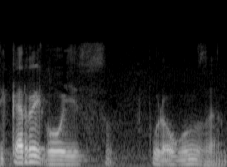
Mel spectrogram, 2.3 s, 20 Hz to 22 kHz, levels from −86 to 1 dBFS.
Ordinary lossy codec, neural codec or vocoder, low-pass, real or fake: none; none; none; real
